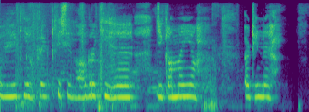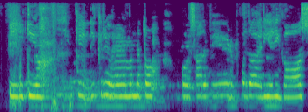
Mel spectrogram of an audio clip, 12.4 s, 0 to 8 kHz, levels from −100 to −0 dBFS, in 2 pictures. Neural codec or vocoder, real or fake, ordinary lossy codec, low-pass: none; real; none; 7.2 kHz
